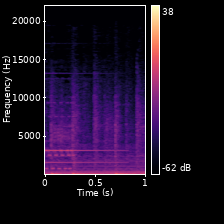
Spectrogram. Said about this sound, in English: I heard a phone ring just now.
